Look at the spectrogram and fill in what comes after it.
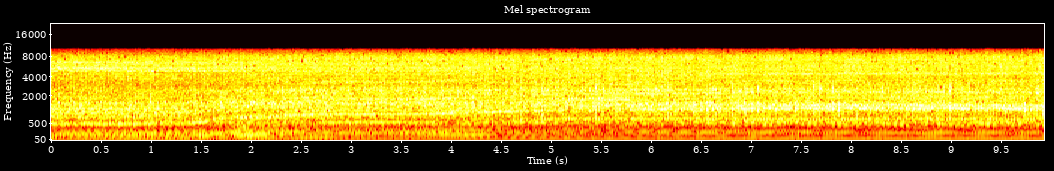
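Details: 1990 Honda Accord petrol engine on 10W-40 oil, revved from idle to 2000-2500 rpm: light knocking beneath the engine note; cause unknown.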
